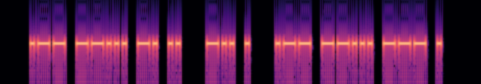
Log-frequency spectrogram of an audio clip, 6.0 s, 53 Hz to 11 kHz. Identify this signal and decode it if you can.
Morse code, heard as a keyed tone, about 25 wpm, 700 Hz. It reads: W7NI DE W7OE
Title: USA Callsign DE Callsign - 4 Characters - 25wpm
